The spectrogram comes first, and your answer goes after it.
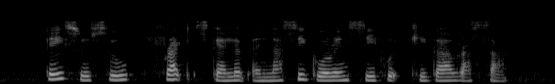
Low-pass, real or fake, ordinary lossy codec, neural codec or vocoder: none; fake; none; codec, 16 kHz, 4.8 kbps, FACodec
